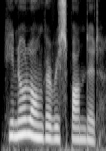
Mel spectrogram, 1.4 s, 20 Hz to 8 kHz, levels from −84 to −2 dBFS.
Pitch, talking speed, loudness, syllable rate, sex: 205 Hz, 170 wpm, -15 LUFS, 5.3 syllables/s, female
